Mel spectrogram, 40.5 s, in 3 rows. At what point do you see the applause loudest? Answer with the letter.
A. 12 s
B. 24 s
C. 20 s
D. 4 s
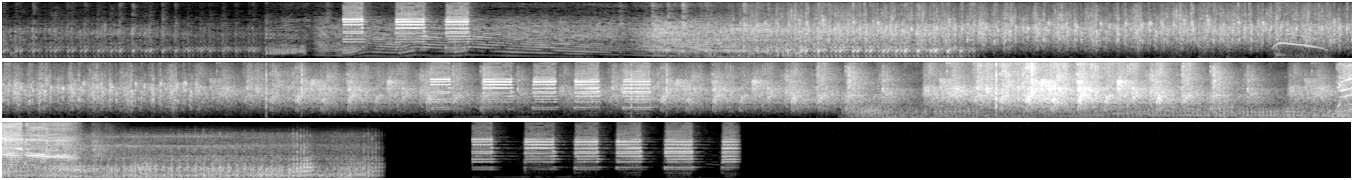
B.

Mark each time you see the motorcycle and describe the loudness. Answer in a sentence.
You can hear the motorcycle from 0.0 to 9.8 s, getting louder; and from 21.9 to 30.9 s, getting louder.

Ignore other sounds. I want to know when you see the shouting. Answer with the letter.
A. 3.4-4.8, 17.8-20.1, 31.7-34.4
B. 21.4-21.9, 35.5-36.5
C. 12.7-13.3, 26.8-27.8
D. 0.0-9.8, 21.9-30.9
C.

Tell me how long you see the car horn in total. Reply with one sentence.
The car horn can be heard for 6 seconds in total.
